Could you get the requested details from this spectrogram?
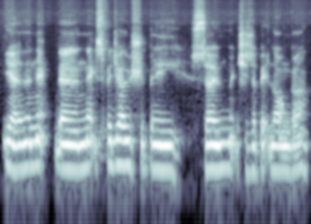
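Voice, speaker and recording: A man chatting casually to viewers on a live stream, his voice going hoarse, speaking haltingly with frequent restarts. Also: medium pitch, completely flat delivery, low-quality recording.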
